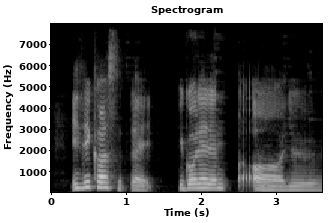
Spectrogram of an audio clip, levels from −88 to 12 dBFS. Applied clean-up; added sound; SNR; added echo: neural mask model DeepFilterNet 3.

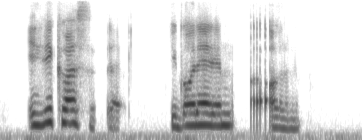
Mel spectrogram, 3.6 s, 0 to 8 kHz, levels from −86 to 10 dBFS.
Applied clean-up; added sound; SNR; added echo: neural diffusion model UNIVERSE++.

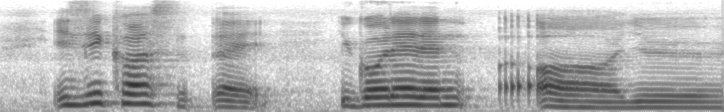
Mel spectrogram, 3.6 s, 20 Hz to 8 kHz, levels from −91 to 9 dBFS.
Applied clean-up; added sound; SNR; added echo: none; none; none; none.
